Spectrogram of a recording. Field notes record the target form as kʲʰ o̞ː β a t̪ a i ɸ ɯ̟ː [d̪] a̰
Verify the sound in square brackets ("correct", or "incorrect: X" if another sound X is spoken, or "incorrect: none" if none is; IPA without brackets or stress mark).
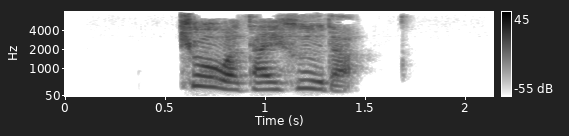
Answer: correct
